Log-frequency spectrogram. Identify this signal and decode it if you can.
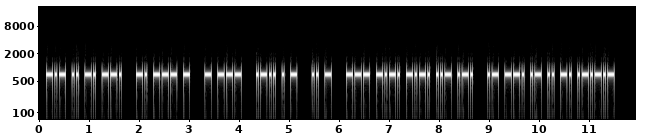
Morse code, heard as a keyed tone, about 28 wpm, 700 Hz. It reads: KING NOT TO LET IT OCCUR AGAIN.
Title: Sentences from Top 1000 Words - Review Part 6 - 28wpm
